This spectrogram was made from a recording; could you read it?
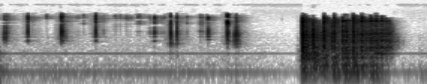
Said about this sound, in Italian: Sono due dadi.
